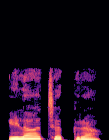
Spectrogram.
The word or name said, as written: ಇಳಾಚಕ್ರ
